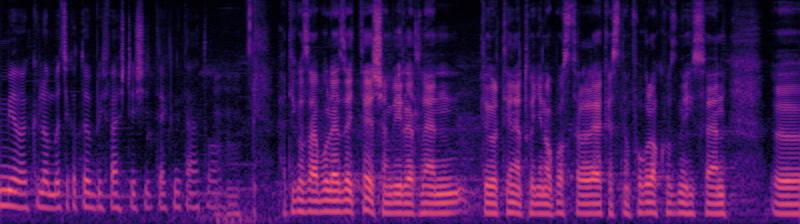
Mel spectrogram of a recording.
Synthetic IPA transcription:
miɛjɛkylømbøzikɒt̪øbːifɛʃt̪eːʃit̪ɛxnikaːt̪oːl | hat̪iɡɒzaːboːlɛzɛɟ̚t̪ɛjːɛʃɛɱveːlɛt̪lɛnt̪ørt̪eːnɛt̪ho̞ɟeːnɒpɒst̪alalɛlkɛst̪ɛɱfo̞ɡlɒlko̞zniɦisɛn | ø

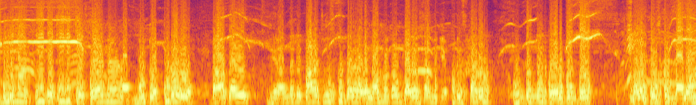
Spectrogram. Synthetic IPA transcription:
miːɾumaːktiːkɐt͡ʃiʋit͡ʃːeːpɾɛːmɐmiːke̞pːuɽuː | baːd̪aːj | miːɾɐnd̪ɐɾniːbaːɡ̪ɐt͡ʃuːsu̥kuɳʈaːɾɐɔkɐnɐmːɐkɐmbʱɐɾɔːsaːmiːke̞pːuɽist̪aːɾu | uɳʈund̪eɐnikoːɾukont̪oː | ʃɛlɐpt̪iːsu̥koɳːaːlu

